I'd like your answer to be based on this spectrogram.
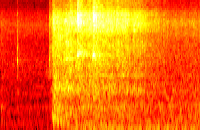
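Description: An electric starter cranks a Suzuki Address scooter engine, which catches after a short whir and settles into a steady idle, recorded close up with no talking.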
